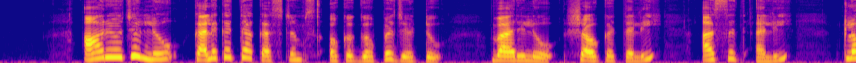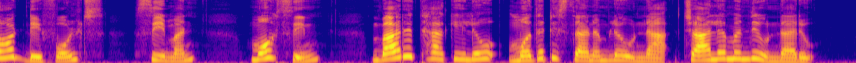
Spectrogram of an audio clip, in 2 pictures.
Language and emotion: Telugu, neutral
